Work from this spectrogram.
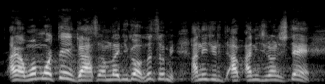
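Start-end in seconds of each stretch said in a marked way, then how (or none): none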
